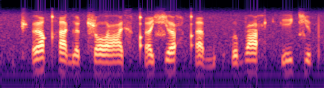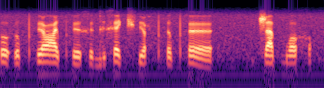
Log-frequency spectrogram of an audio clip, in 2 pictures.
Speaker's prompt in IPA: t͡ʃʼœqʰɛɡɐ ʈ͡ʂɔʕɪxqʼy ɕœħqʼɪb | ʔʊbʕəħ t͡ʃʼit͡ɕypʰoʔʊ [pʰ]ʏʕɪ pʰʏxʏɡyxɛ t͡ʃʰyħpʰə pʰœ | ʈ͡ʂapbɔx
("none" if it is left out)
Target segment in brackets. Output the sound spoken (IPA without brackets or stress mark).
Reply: pʰ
